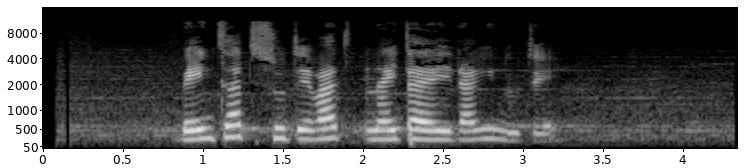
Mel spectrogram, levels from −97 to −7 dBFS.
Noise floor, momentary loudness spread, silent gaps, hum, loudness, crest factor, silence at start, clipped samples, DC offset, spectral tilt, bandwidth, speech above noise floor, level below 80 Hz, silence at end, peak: -58 dBFS; 13 LU; none; none; -28 LUFS; 18 dB; 0.85 s; under 0.1%; under 0.1%; -4 dB/octave; 11 kHz; 30 dB; -82 dBFS; 1.15 s; -12 dBFS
